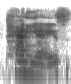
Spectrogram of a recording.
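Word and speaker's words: paniers: the dress underneath would be called panyas. It's spelled P A N I E R from the French. And then in English we pluralize it to be panyas and that's what they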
